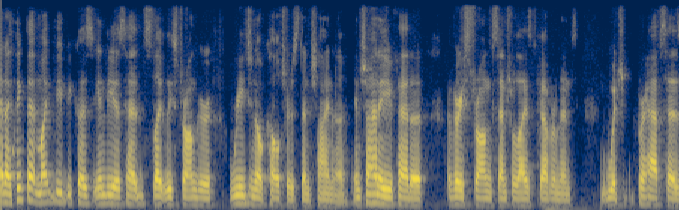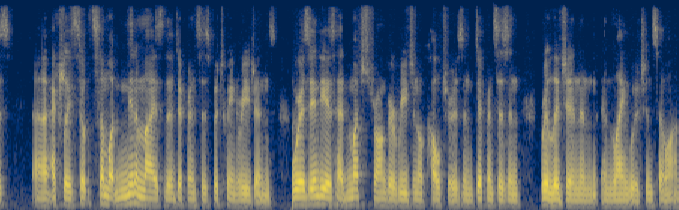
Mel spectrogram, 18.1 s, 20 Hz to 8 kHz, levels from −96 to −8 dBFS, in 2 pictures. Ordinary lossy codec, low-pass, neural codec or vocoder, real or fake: AAC, 48 kbps; 7.2 kHz; none; real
